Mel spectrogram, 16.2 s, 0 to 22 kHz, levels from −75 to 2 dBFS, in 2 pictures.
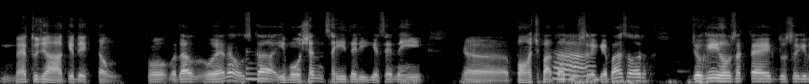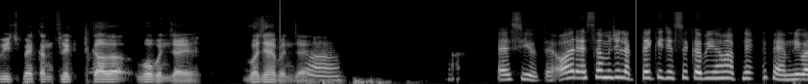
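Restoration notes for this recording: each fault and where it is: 3.35–3.36 s: dropout 8.8 ms
10.89 s: pop -6 dBFS
14.45 s: pop -7 dBFS

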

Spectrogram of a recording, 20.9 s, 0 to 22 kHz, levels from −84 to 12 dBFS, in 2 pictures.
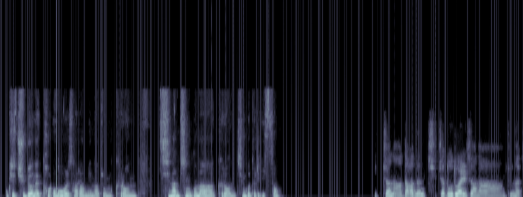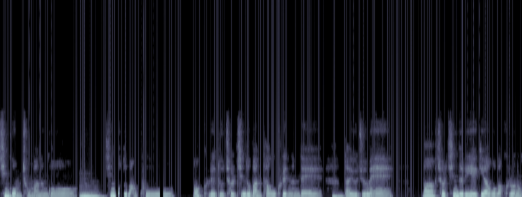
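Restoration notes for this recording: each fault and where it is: crackle 24 per s -26 dBFS
1.13 s: pop -2 dBFS
5.22 s: pop -10 dBFS
13.66–13.73 s: dropout 75 ms
15.68 s: pop -9 dBFS
19.72 s: pop -3 dBFS

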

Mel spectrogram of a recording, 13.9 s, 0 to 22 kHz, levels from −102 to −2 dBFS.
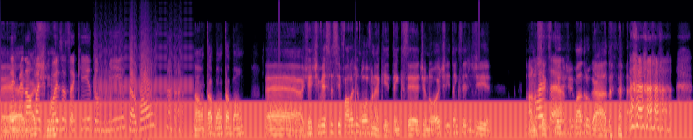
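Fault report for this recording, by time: buzz 60 Hz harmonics 18 -28 dBFS
1.85–3.87 s: clipped -20 dBFS
5.57 s: pop -8 dBFS
7.10–7.11 s: dropout 8.8 ms
9.57 s: pop -9 dBFS

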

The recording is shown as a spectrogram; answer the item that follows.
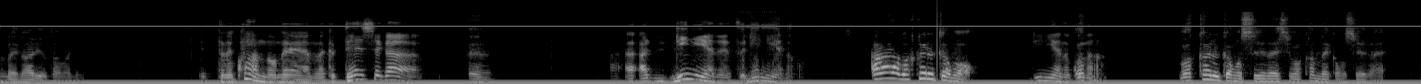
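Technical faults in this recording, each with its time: crackle 26 per s -38 dBFS
hum 50 Hz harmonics 3 -35 dBFS
whine 6 kHz -37 dBFS
7.32–8.68 s: clipped -27.5 dBFS
9.37 s: pop -12 dBFS

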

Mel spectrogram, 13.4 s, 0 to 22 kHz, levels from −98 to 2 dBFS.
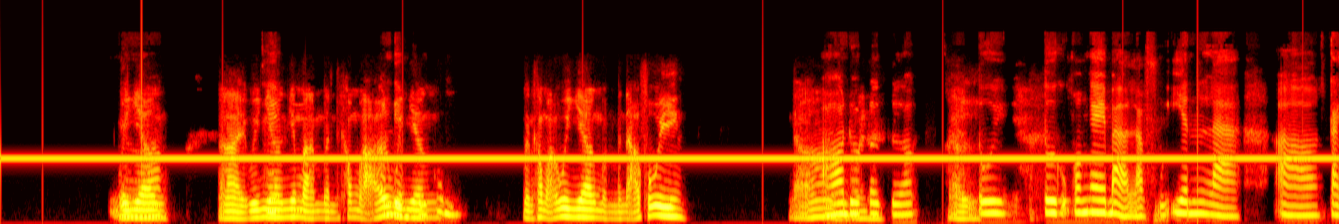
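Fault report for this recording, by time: tick 33 1/3 rpm -18 dBFS
whine 1.2 kHz -27 dBFS
1.41 s: pop -1 dBFS
11.97 s: pop -10 dBFS

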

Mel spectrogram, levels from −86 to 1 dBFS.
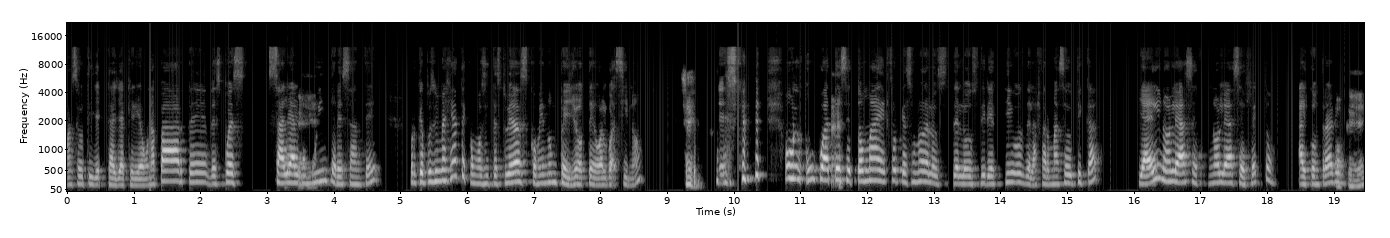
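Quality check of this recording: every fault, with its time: crackle 17 per s -33 dBFS
1.25 s: pop -10 dBFS
10.07 s: pop -11 dBFS

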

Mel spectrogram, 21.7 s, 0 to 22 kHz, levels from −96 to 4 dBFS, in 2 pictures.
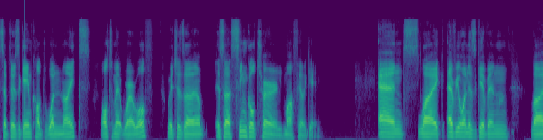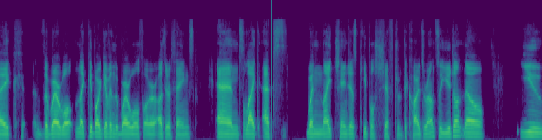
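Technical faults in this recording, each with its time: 0.50 s: pop -11 dBFS
16.29 s: pop -7 dBFS

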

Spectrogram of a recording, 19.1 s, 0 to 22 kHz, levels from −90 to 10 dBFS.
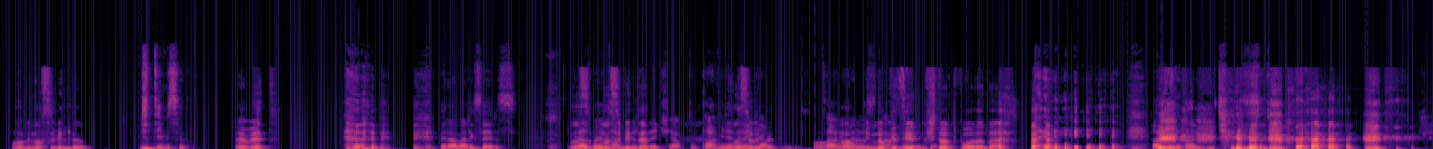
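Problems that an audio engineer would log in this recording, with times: crackle 39 per s -39 dBFS

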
